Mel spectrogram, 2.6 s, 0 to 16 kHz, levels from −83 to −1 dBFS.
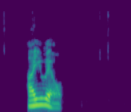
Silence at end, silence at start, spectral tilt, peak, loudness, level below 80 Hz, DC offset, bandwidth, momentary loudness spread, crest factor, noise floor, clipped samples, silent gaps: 1.4 s; 0.55 s; -8.5 dB/octave; -6 dBFS; -22 LUFS; -66 dBFS; under 0.1%; 10.5 kHz; 14 LU; 20 dB; -87 dBFS; under 0.1%; none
